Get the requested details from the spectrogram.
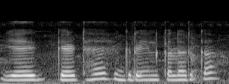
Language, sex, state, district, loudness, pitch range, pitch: Hindi, female, Uttar Pradesh, Lucknow, -14 LUFS, 205-230 Hz, 210 Hz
